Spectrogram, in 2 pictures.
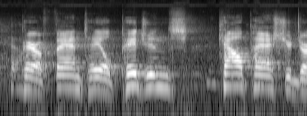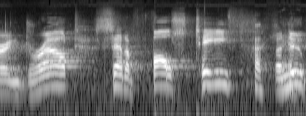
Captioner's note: light laughter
